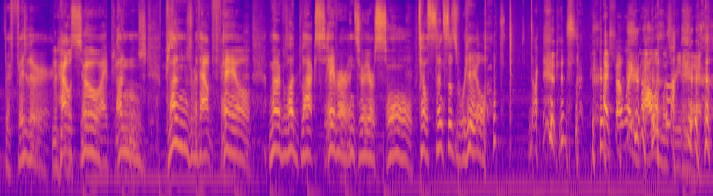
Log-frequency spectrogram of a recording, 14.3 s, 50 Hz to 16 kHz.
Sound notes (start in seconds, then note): 10.5 chuckling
